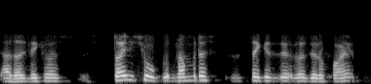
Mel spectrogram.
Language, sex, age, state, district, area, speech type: Kashmiri, male, 30-45, Jammu and Kashmir, Budgam, rural, conversation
